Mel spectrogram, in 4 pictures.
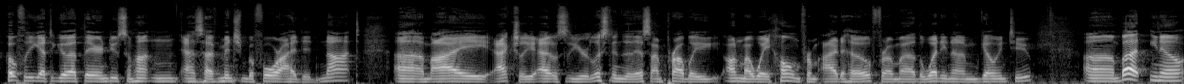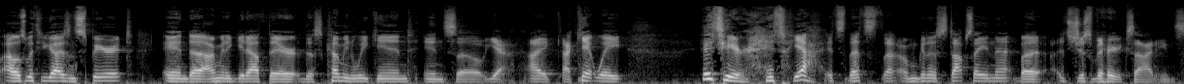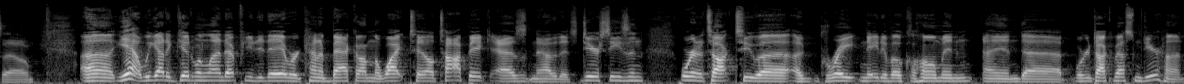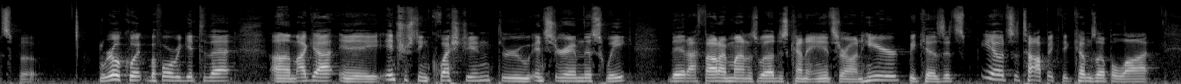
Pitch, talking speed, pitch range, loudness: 145 Hz, 230 wpm, 135-165 Hz, -21 LUFS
